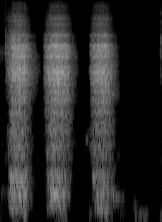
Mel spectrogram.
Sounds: Sniff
